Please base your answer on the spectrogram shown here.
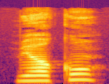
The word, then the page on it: myokuñ: Apatani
